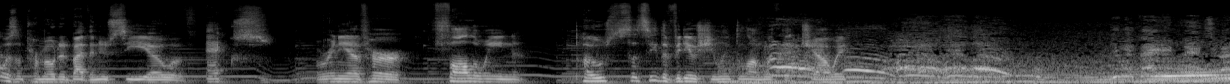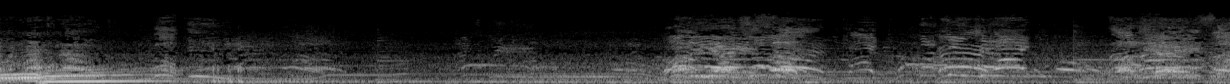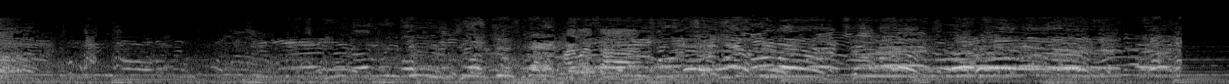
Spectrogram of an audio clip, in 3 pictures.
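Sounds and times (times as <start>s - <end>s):
speech: 0.0s - 9.1s, 11.5s - 12.8s
crowd yelling at a woman: 7.5s - 36.5s.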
